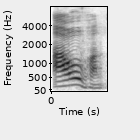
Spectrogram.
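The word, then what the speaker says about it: আহ্বান: অর্থাৎ আহবানের প্রমিত উচ্চারণ হচ্ছে আহভান।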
